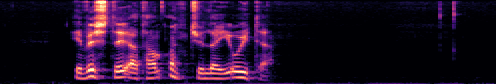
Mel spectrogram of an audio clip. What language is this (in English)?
Faroese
